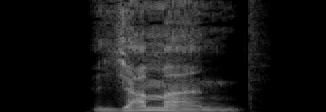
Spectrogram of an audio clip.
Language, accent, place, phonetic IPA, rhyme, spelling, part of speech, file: German, Germany, Berlin, [ˈjamɐnt], -amɐnt, jammernd, verb, De-jammernd.ogg
- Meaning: present participle of jammern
